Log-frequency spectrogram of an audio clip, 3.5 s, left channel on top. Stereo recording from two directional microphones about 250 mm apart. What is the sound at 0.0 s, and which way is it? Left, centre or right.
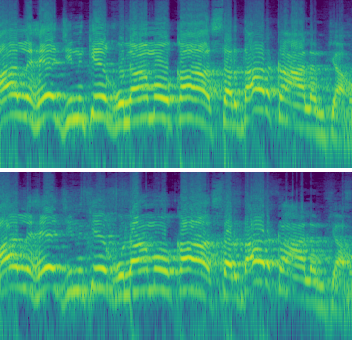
A man's voice, left.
